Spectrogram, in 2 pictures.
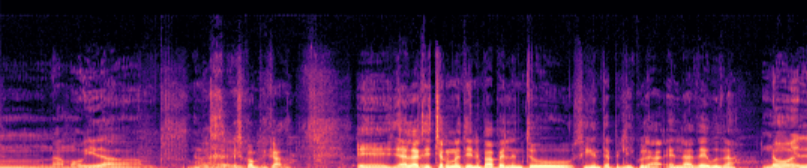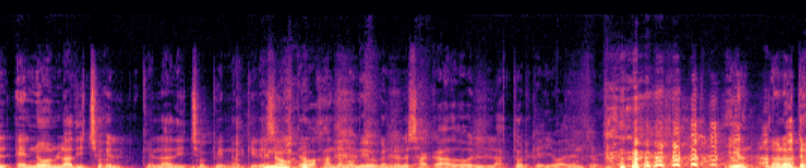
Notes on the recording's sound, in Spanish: grabando sobre el escenario de la Sala Vesta de Madrid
